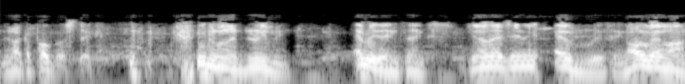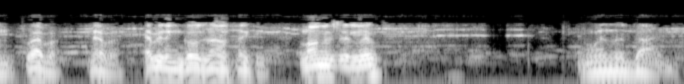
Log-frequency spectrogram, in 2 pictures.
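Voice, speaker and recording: A man's voice: sits low, big pitch swings, normal speed. A man playing a desperate, drunken, bullying man on the run in a 1950s radio drama, agitated and slangy. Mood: drunken, brooding. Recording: muffled old radio recording, music behind.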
